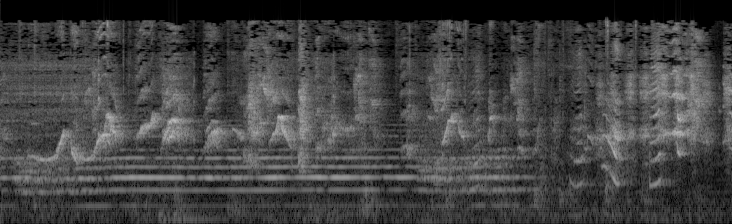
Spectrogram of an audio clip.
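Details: Pet male cockatiels, sibling birds, sit in sunlight with their first chicks. Quick rising chirps and squawky notes tumble over one another throughout, backed by a steady tonal hum that stops after about five seconds.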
